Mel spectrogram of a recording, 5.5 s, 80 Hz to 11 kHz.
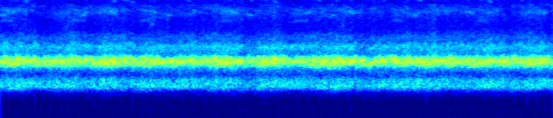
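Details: Brief stretch of a frog chorus at a pasture pond, recorded with a Zoom 6. Countless callers trill together in a steady, high, pulsing hum that never breaks, with faint low rumble beneath.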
